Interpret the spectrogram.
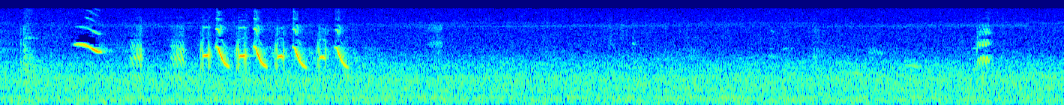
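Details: Among several non-native Common mynas on a dried patch of Australian wetland, one bird gives a loud falling note, then about eight rapid, even downward-slurred whistles, with a single later note and quiet background.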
